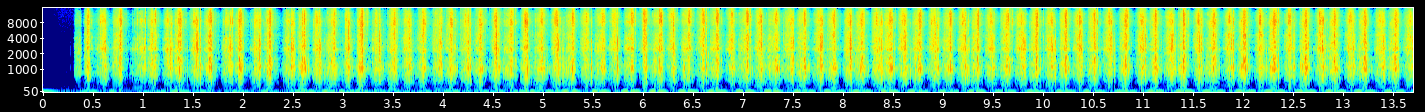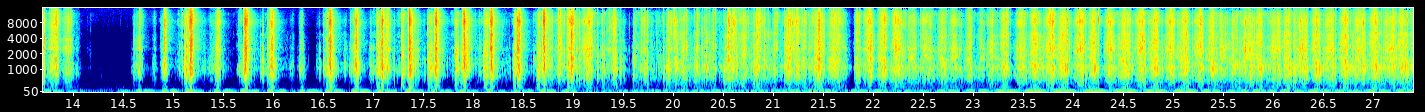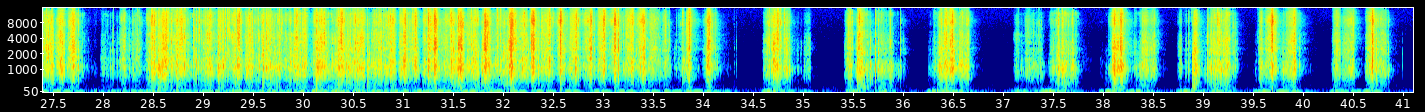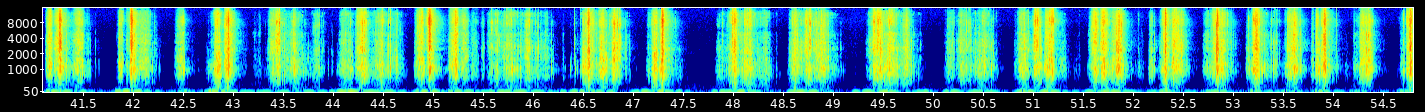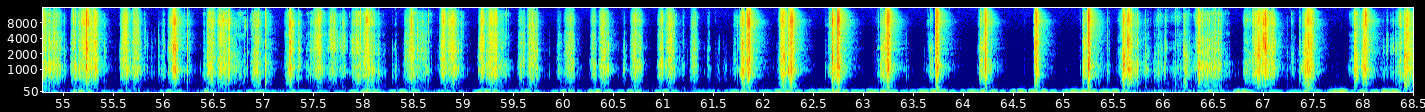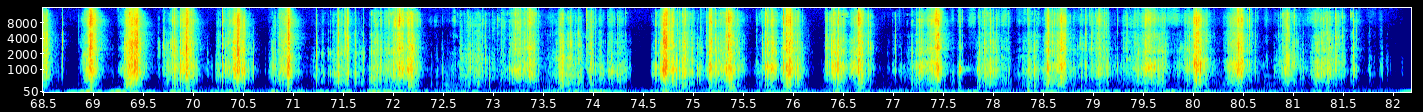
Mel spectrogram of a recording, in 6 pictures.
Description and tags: Matchbox shaking-20120410-024934
Matchbox shaking and tapping. Recorded with Tascam DR-40 internal mic Stereo X-Y.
